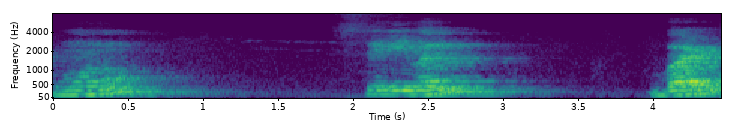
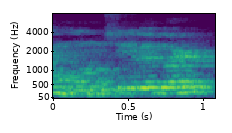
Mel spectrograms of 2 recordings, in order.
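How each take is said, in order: First: "monosyllable word" in separate chunks with long pauses; broken into parts. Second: Said in the usual way. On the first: Shown as a demonstration. Teacher dictating a term to students, "monosyllable word" chunk by chunk. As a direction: dictate "monosyllable word" piece by piece, each part rising.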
